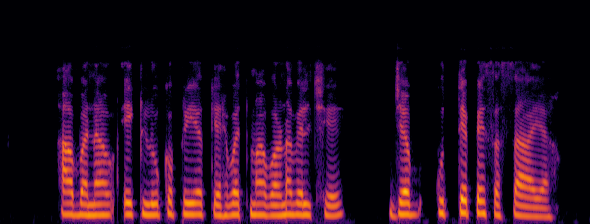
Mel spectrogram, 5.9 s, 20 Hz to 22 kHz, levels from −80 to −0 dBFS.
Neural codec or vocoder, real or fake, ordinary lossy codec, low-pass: codec, 16 kHz, 16 kbps, FunCodec, trained on LibriTTS, 50 frames a second; fake; Opus, 32 kbps; 7.2 kHz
